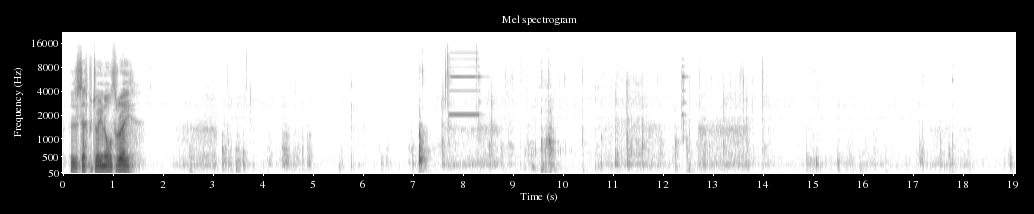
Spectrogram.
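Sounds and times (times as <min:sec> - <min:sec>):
multimeter beep: 0:07.7 - 0:08.4.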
